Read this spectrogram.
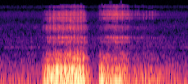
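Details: A tiger corgi snores in two deep, rumbling breaths, the second slightly shorter and softer.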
